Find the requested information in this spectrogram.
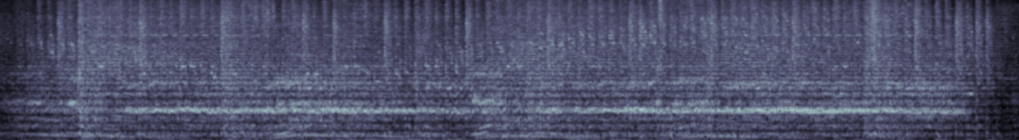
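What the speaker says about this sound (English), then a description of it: "The engine noises go from loud to non-existent, and the tire screeching effect sounds like it's been compressed" A Cruis'n (Wii) car engine drones continuously while tires screech in repeated sweeping squeals, loud and compressed-sounding, with no talk.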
